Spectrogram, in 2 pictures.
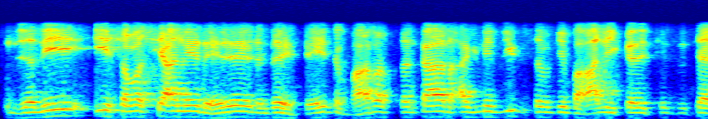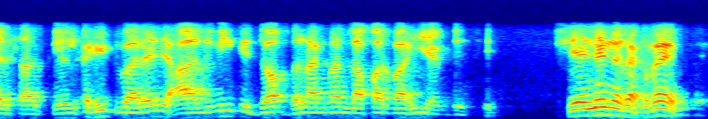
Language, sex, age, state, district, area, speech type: Maithili, male, 45-60, Bihar, Madhubani, urban, conversation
